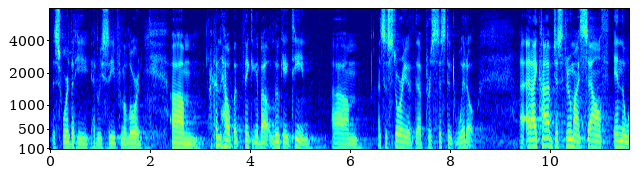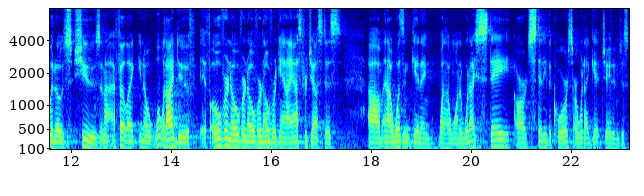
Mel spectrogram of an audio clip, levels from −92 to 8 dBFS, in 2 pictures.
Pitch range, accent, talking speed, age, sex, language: 105-130 Hz, American, 215 wpm, 40-59, male, English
